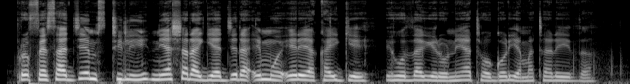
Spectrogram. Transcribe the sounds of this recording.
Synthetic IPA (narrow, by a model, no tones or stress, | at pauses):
pɾɔfɛsad͡ʒemstilineaʃaɾaɣead͡ʒeɾaʔemwɛʔeɾejakaiɣeːhoðaɣeɾɔneatɔːɡɔɾiamataɾeða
